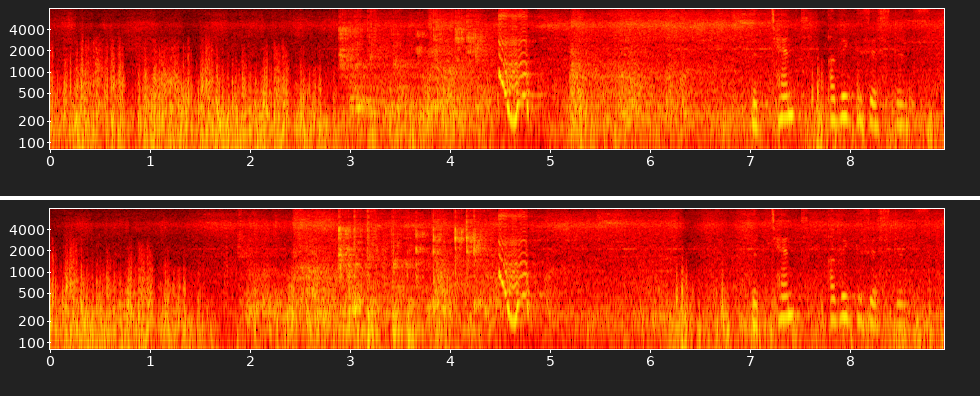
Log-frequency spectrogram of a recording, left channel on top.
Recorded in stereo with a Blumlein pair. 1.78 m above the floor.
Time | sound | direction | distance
2.9 | typing on a keyboard | 35° right | 9 m
4.5 | a cupboard door | 5° left | 1.5 m
7.0 | a woman speaking | 5° left | 1.4 m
